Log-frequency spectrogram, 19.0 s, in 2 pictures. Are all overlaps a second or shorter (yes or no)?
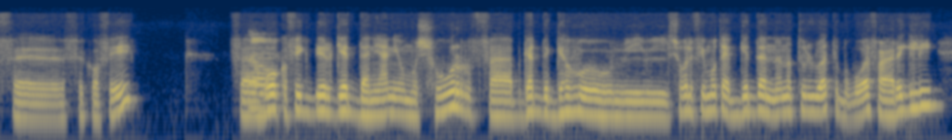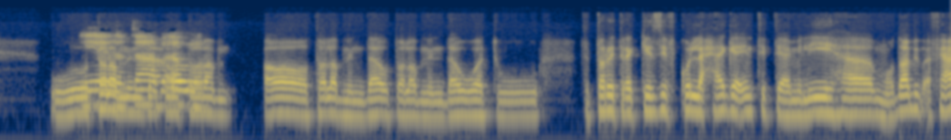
no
